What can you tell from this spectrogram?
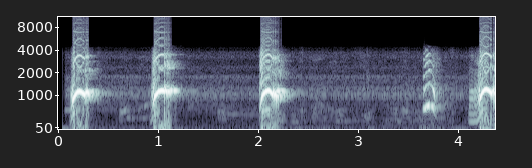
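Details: A Miniature Pinscher, running after a ball, gives sharp, high-pitched barks spaced roughly a second apart.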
